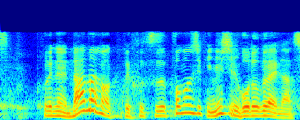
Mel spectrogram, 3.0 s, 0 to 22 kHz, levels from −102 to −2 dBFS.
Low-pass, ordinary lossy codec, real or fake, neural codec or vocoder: 7.2 kHz; AAC, 48 kbps; fake; codec, 16 kHz, 1 kbps, FunCodec, trained on Chinese and English, 50 frames a second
